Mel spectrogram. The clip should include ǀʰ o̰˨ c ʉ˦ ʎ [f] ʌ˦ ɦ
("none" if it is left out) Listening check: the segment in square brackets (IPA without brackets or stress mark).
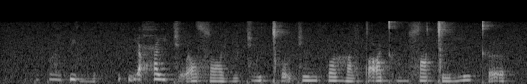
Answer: f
